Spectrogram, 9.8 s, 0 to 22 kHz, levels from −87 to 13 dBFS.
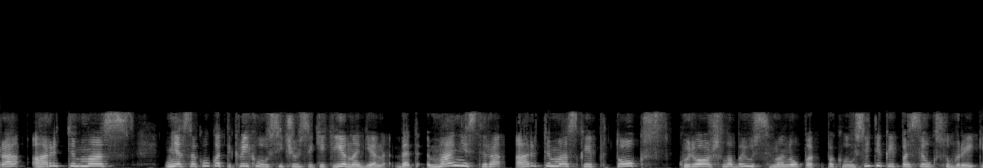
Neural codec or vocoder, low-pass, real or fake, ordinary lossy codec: codec, 16 kHz, 4.8 kbps, FACodec; 7.2 kHz; fake; AAC, 32 kbps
